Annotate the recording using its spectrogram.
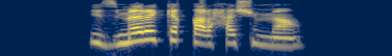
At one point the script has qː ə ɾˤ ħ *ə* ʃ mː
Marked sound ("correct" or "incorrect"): incorrect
